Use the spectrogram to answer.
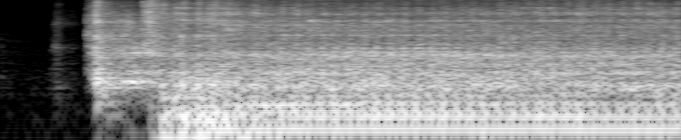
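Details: Kohler-powered Hustler Raptor SD mower after a tune-up with new spark plugs, air filter, fuel filter and oil change, cool weather: catches on the first turn and settles into a steady, even idle, no misses.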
